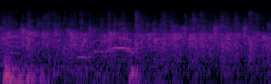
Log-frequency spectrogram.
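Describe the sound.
Audience applause welcoming speakers at an event with immigration lawyers, a dense, even patter of many hands clapping throughout, fairly faint.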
